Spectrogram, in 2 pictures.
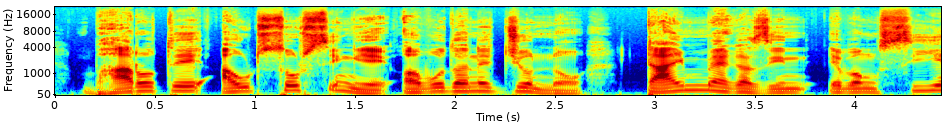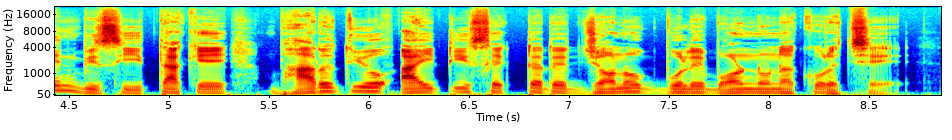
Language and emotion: Bengali, neutral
